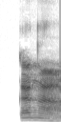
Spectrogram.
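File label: "kangar", Malay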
